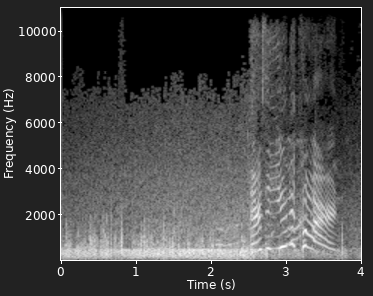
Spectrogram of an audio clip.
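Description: Wind buffeting the microphone, then about two and a half seconds in a high-pitched voice calls out for about a second, its pitch sweeping up and down.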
